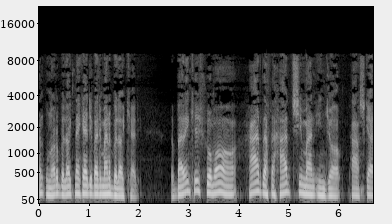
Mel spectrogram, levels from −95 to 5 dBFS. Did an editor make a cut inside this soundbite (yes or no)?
no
